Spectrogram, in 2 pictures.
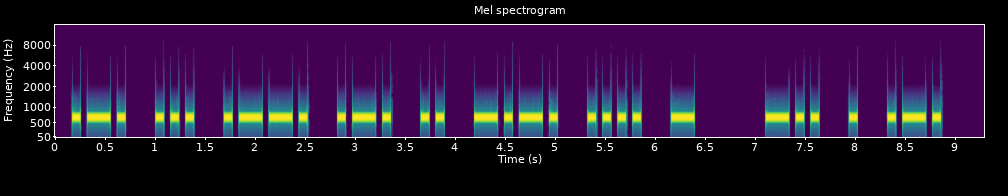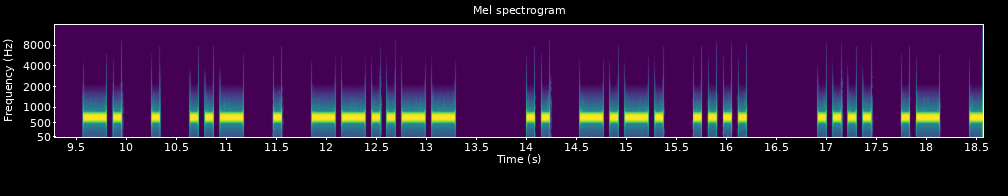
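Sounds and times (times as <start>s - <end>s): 
CW Morse code beeps: 0.2s - 6.5s, 7.1s - 7.7s, 8.3s - 8.9s, 9.6s - 10.0s, 10.6s - 13.4s, 14.0s - 16.3s, 16.9s - 18.5s.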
